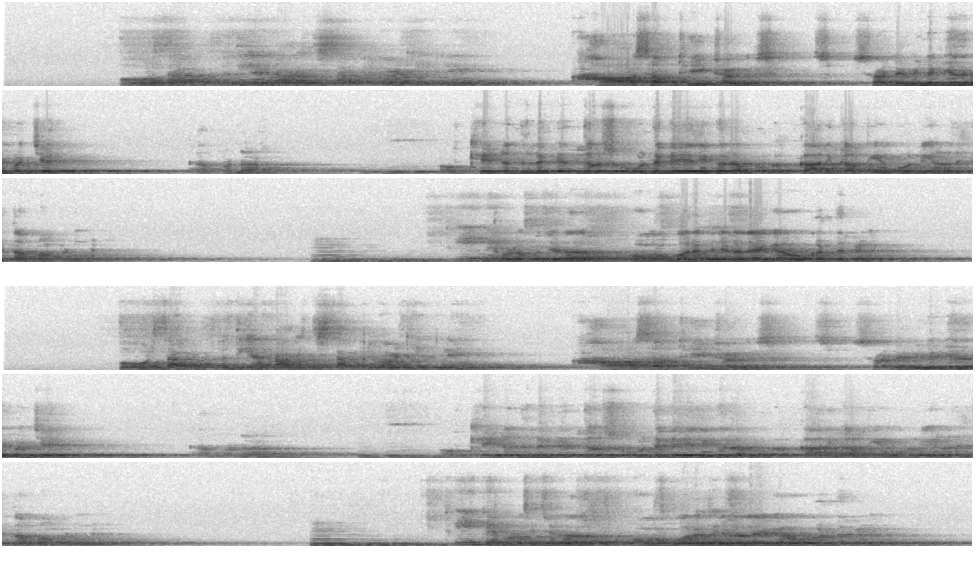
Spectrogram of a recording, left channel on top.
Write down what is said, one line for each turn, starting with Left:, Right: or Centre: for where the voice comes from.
Right: ਹੋਰ ਸਭ ਵਧੀਆ ਘਰ ਚ, ਸਭ ਪਰਿਵਾਰ ਠੀਕ ਨੇ
Left: ਹਾਂ ਸਭ ਠੀਕ-ਠਾਕ ਬਸ। ਸਾਡੇ ਵੀ ਲੱਗੇ ਦੇ ਨੇ ਬੱਚੇ, ਅਪਣਾ
Right: ਹੂੰ
Left: ਔ ਖੇਡਣ ਤੇ ਲੱਗੇ ਨੇ ਤੇ ਸਕੂਲ ਤੇ ਗਏ ਨੀ, ਫੇਰ ਘਰ ਹੀ ਕਾਪੀਆਂ ਖੋਲੀਆਂ ਉਹ ਨੇ ਕਿਤਾਬਾਂ ਅਪਣੀਆਂ।
Right: ਹੂੰ-ਹੂੰ-ਹੂੰ ਠੀਕ ਹੈ,
Left: ਥੋੜਾ
Right: ਬੱਚੇ
Left: ਬਹੁਤ
Right: ਚਲੋ
Left: ਜਿਹੜਾ ਹੋਮਵਰਕ
Right: ਸਕੂਲ ਤੇ
Left: ਜਿਹੜਾ ਰਹਿ ਗਿਆ ਉਹ ਕਰਦੇ ਪਏ ਨੇ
